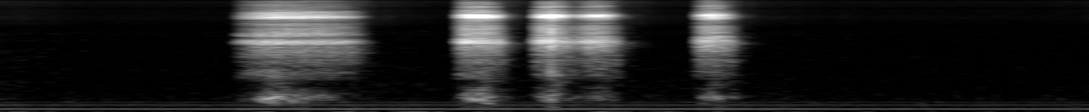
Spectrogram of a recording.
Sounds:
Sniff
